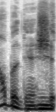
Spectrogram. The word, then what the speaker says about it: Albanicious: Rhymes with bubblicious. That's what Bubblicious. Yeah. Albanicious. Easy way to remember it, man.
